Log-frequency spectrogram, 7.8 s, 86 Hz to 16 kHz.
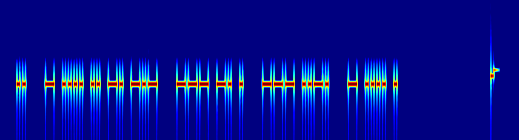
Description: Morse code, heard as a keyed tone, about 28 wpm, 700 Hz. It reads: I THINK ONE OF THE
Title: Sets of 5 Words 28wpm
